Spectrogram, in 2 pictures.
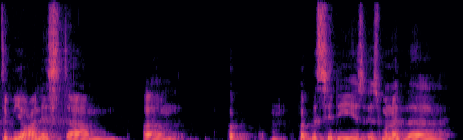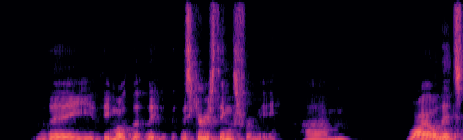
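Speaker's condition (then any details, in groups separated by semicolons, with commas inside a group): Stuttering; onset at age 10, worse when trying to impress or rushing, absent when singing or self-talk; stuttered during recording, reset by stopping, backing up, slowing rate; stutters when speaking too fast, muddy jumble, pauses, backs up, slows rate; repeated sounds, repeated words, prolonged sounds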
